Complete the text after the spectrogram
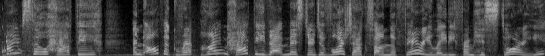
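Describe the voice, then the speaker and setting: A woman voicing an excitable, innocent young girl in a video game, chatty and childlike. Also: very high-pitched, a little slow, slight background noise, heavily acted. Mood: happy, eager. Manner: eager, childlike, exclamatory. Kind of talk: video game character acting.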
